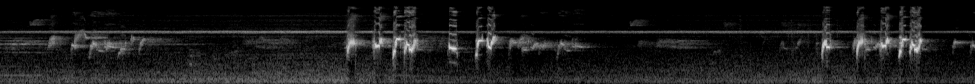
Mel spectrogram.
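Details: Red-whiskered bulbul singing in the morning in fiery 'căng lửa' style as a decoy for training bulbuls: soft warbles, then two loud bursts of rapid chirpy whistled notes about four seconds apart, backed by a constant thin whine.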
